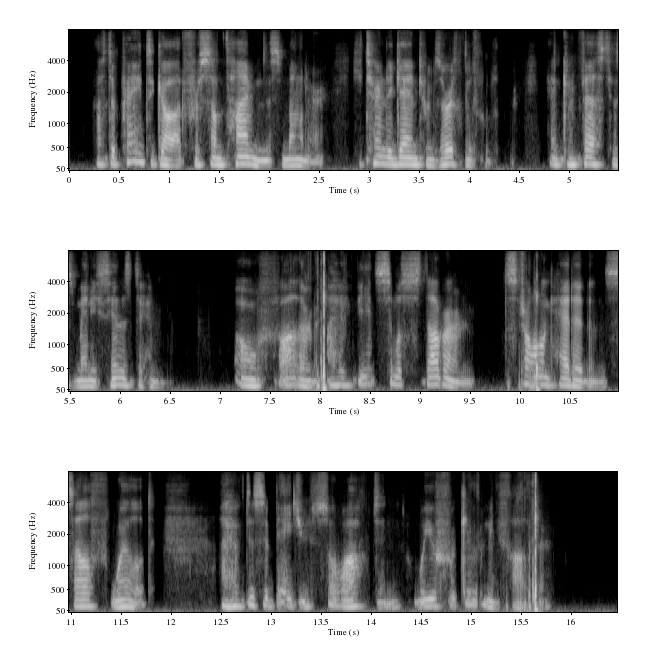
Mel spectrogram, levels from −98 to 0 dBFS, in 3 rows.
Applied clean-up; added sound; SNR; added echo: neural diffusion model UNIVERSE++.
